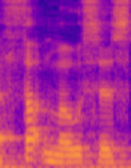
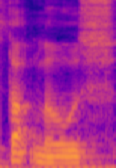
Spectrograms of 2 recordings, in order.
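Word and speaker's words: Thutmose: common yeah yeah yeah then we have uh thought moses thought mohs tutmos jihutimos and many many other variants um i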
